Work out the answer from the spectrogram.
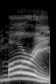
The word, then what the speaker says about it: Maury: Some people pronounce it Murray Povich. Yeah, how would you pronounce that? It's Maury.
